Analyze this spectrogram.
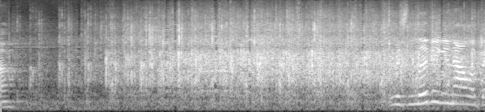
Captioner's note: applause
